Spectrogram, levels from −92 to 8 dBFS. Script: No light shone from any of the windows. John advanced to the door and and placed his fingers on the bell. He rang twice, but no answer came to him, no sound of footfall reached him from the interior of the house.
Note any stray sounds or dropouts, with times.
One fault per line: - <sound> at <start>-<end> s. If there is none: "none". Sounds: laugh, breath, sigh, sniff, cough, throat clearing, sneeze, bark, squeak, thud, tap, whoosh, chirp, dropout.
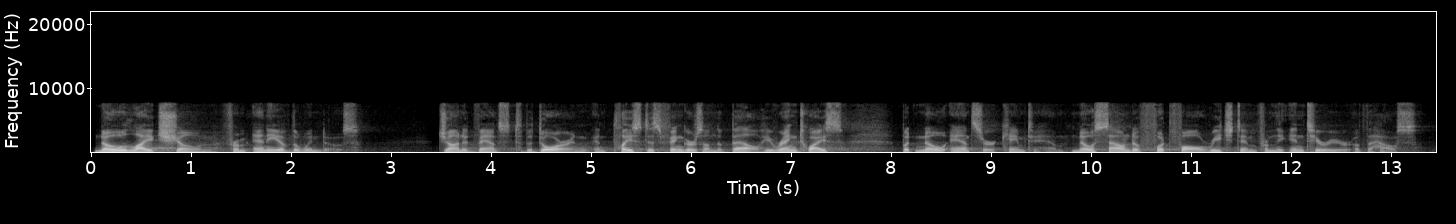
none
